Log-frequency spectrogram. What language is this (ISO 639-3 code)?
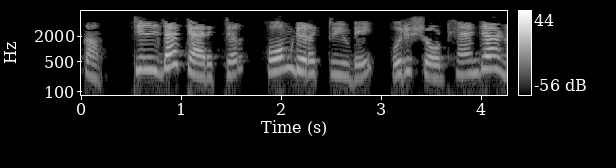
mal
